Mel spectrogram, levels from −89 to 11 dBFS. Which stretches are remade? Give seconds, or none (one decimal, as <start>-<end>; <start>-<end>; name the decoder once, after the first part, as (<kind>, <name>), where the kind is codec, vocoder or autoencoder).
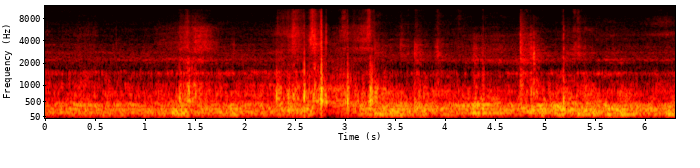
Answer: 0.0-6.3 (vocoder, BigVGAN v2)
